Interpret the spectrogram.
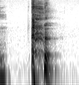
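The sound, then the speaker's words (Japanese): A rough cough from a person with a cold bursts out in two quick pulses, forming one harsh, throaty fit that cuts off abruptly into silence, with a faint breath just before it. “ちょっとね咳しすぎ喉が風邪ひいちゃってね風邪ひいちゃったの風邪今週ずっと風邪ひいててなんかね咳が出ちゃうのよ”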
